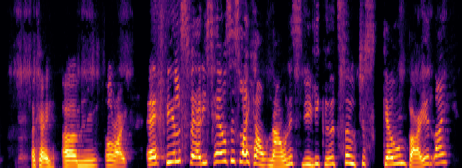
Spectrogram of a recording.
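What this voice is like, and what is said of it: Put-on Liverpudlian accent, fairly authentic. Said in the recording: “plug your book in a Liverpudlian accent ... that was really authentic. I thought you was going to go a bit more caricature.”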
